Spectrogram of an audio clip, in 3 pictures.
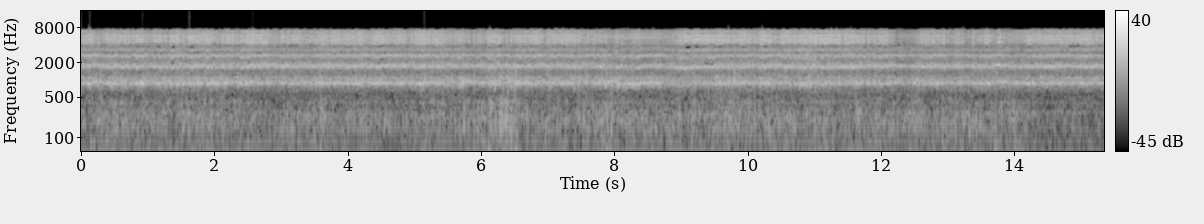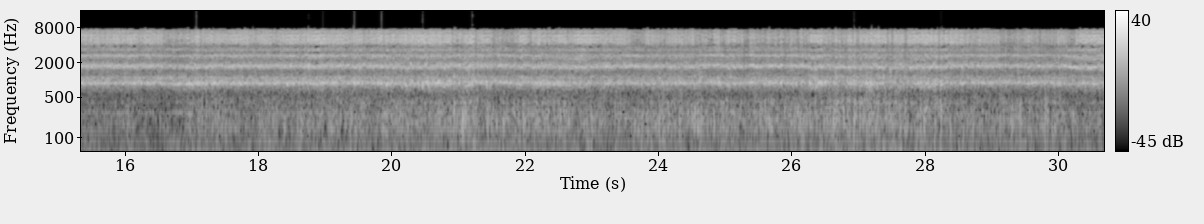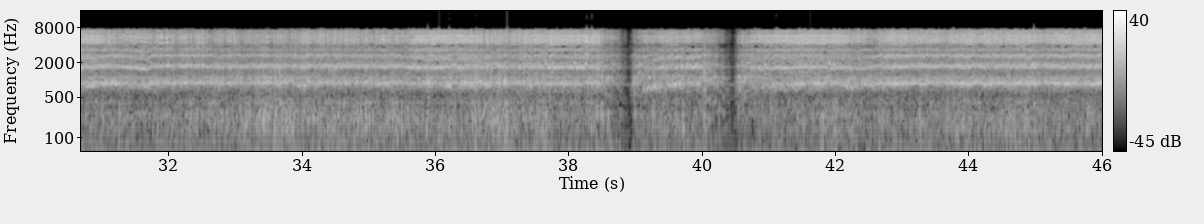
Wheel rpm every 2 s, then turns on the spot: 230, 240, 230, 230, 220, 230, 230, 230, 230, 230, 240, 230, 240, 220, 230, 220, 230, 230, 210, 140, 140, 220, 240.
none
